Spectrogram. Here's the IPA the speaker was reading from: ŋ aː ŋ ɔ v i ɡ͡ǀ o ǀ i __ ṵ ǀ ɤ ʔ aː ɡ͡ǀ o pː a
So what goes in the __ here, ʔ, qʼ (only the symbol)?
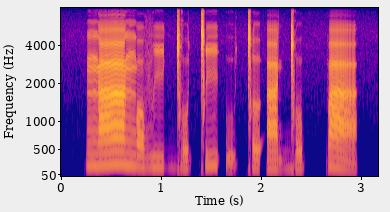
ʔ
